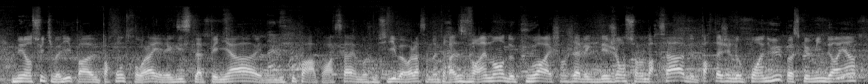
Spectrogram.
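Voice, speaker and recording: A man talks at a very fast pace in a fairly high pitch, with very even loudness. Room echo is audible, and there is noticeable background noise. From southern France, near Montélimar. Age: 20s. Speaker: football fan club member. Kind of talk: interview. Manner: hesitant, many fillers.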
